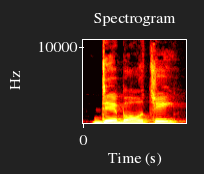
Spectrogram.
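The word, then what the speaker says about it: debauchee: BAU, AU को हम लोग इंग्लिश में पढ़ते हैं ऑ, तो मीनिंग बनी डे बॉ। CHEE ची, तो पूरी मीनिंग डे बॉची, डे बॉची।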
